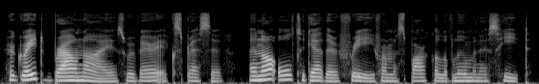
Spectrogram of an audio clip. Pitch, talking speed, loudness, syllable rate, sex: 170 Hz, 190 wpm, -20 LUFS, 5.6 syllables/s, female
